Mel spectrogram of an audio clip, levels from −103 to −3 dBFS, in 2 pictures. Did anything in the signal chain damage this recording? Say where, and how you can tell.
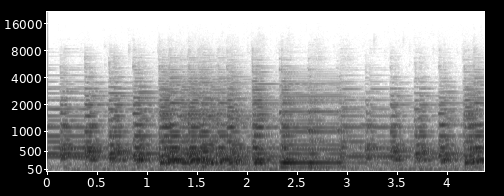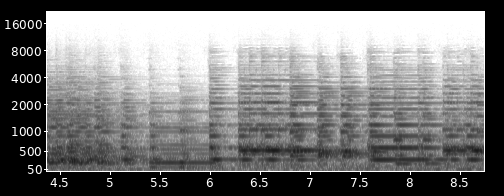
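Yes. A doubled audio track runs throughout. A full-band copy trails the sound by roughly 300 ms, about 5 dB down, with no decay or room colour. It likely comes from a slower second capture path or a misaligned copy mixed in during editing.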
